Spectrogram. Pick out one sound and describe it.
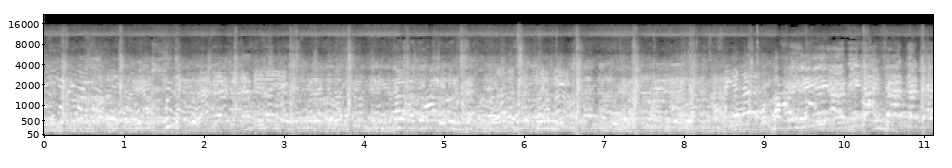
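A large crowd of men chants loudly together in an echoing hall.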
